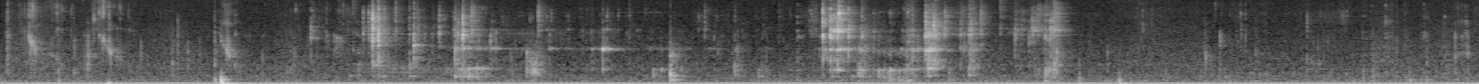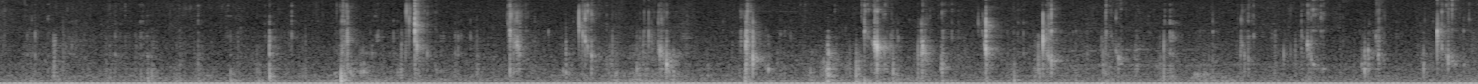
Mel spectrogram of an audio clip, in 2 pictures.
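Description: Close-miked chewing of soft pandoro bread with whipped cream: scattered wet mouth clicks and smacks, a few louder knocks in the first seconds, over a steady low hum.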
